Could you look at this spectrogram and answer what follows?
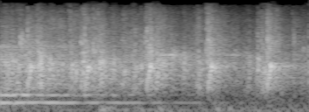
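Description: Audience at a religious discourse in a village hall clapping in a brief burst, about five soft rhythmic claps spaced evenly, sparse and moderately close.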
